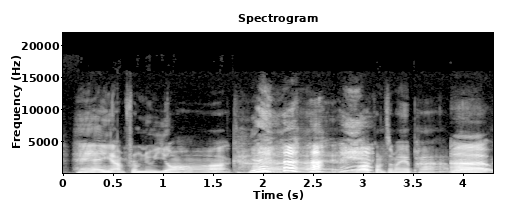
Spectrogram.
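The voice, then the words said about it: Imitating Toni Collette's New York accent. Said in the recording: “Tony's accent flex ... she's just doing a Brooklyn accent”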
